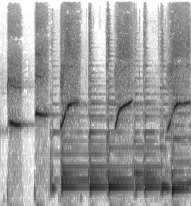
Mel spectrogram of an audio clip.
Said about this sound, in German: Also wenn ihr den Song das erste Mal hört, dann am Anfang pfeift oder ich weiß gar nicht, was das ist.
